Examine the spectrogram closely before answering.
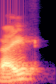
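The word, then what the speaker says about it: write: इसको रेस्ट ध्यान रखिएगा जब भी डब्लू हो डब्लू के बाद आर हो तो वहां पर डब् का प्रोनंसिएशन नहीं होता है साउंड नहीं आता है साउंड किसका आता है जो उसके बाद आर रहता है उसका मतलब जैसे हमने इसमें देखा डब्लू आर आटी राइट यहां देखा डब्लू आर ओ एनजी रंग और यहां देखा डब्लू आर आई एस T rest अब यहां पे नेक्स्ट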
